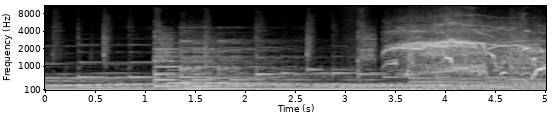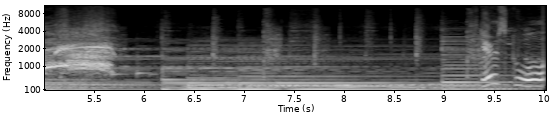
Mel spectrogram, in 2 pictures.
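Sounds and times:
background music: 0:00.0 - 0:10.0
people screaming: 0:03.4 - 0:05.9.

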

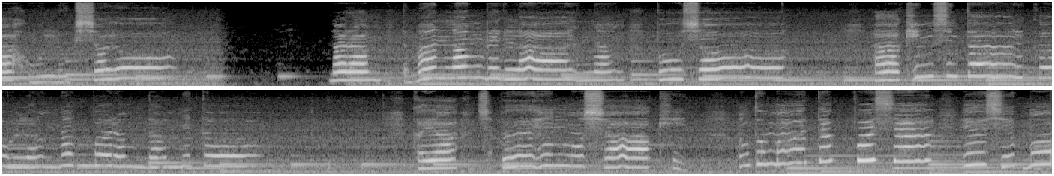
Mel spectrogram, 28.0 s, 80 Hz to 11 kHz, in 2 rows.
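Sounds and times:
woman singing slow song: 0:00.0 - 0:02.5, 0:04.4 - 0:18.0, 0:19.4 - 0:28.0.

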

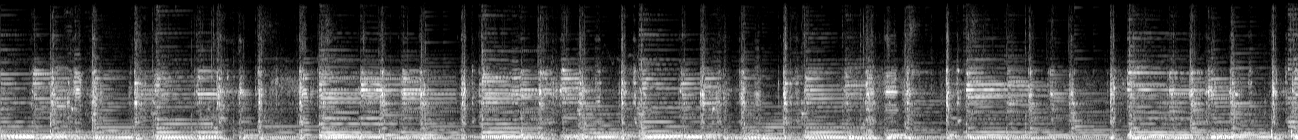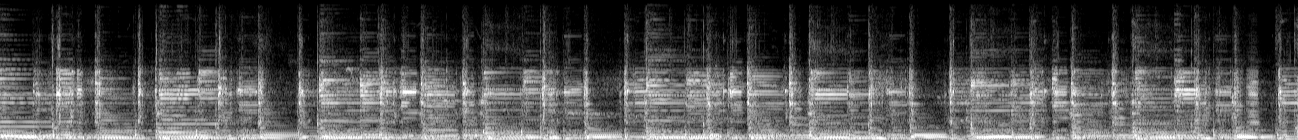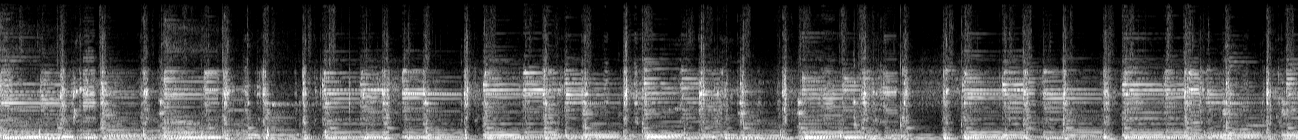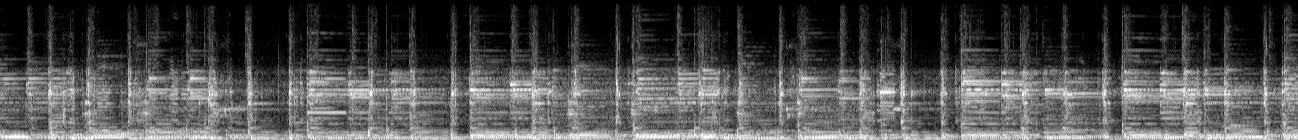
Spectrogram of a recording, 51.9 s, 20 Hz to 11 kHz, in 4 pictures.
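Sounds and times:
programmed drum beat: 0:00.0 - 0:51.9
surf rock guitar music: 0:00.0 - 0:51.9.

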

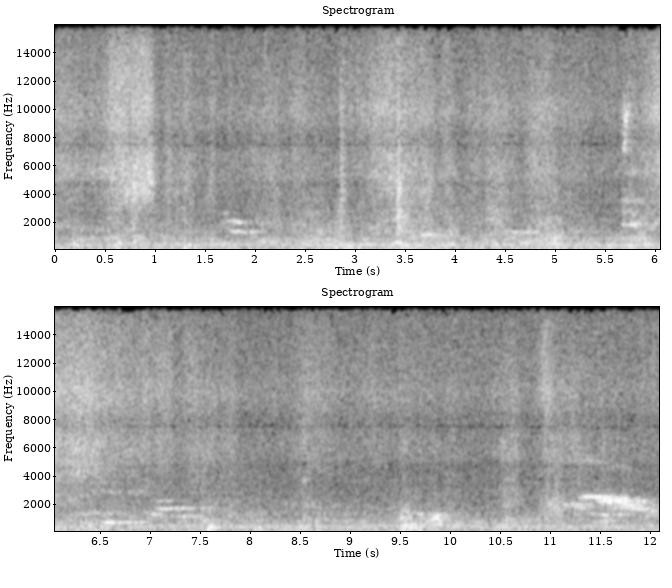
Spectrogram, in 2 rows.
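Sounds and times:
faint high tone: 0:05.7 - 0:07.7.

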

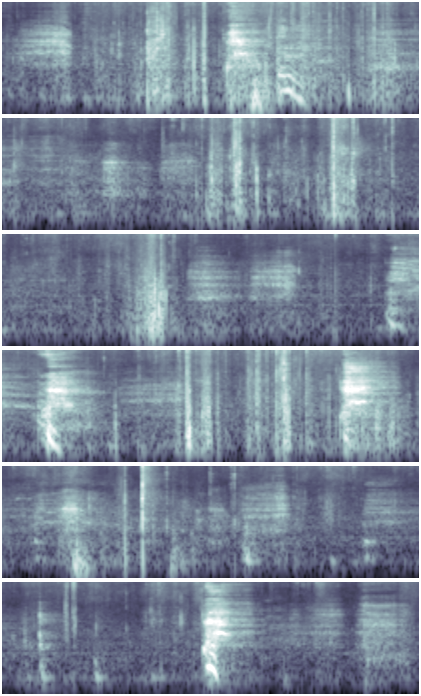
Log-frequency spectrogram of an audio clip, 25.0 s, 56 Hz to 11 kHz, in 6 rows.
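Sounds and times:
heavy breathing: 0:00.0 - 0:21.6, 0:22.8 - 0:25.0
branches being handled: 0:00.0 - 0:25.0
pine foliage rustling: 0:00.0 - 0:25.0.

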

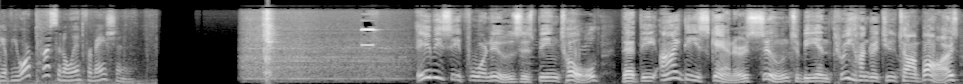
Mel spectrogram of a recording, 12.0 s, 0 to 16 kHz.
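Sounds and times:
short electronic beep: 0:04.5 - 0:04.8.

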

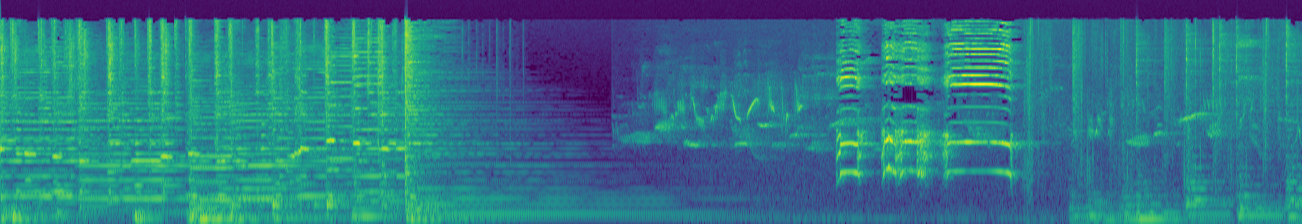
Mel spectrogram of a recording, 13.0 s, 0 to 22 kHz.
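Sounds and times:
background music with low beat: 0:00.0 - 0:05.0, 0:10.7 - 0:13.0
small birds chirping: 0:06.2 - 0:13.0
rooster crowing: 0:08.3 - 0:10.4.

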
